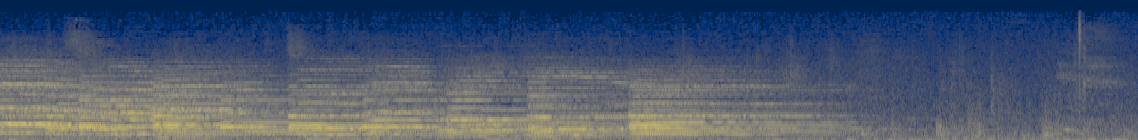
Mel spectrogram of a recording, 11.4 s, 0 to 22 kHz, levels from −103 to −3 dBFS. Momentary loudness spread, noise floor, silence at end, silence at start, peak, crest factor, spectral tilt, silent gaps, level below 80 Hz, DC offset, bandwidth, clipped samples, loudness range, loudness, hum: 22 LU; -53 dBFS; 0 s; 0 s; -18 dBFS; 16 dB; -7 dB/octave; none; -54 dBFS; under 0.1%; 12.5 kHz; under 0.1%; 17 LU; -32 LUFS; none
